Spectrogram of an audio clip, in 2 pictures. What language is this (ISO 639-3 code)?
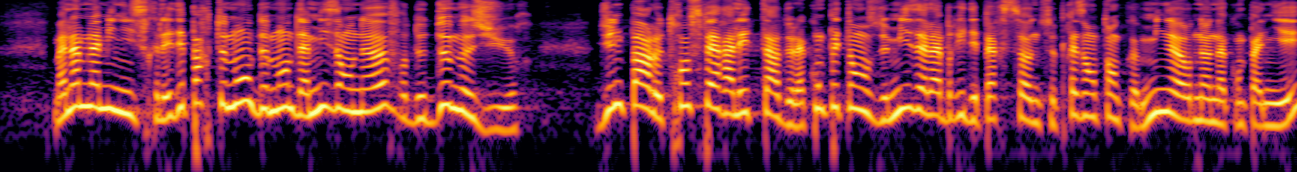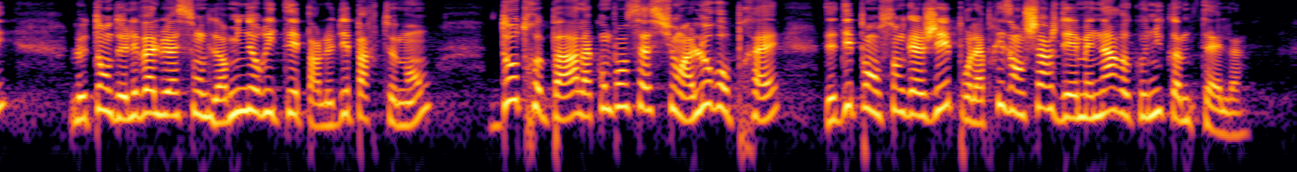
fra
